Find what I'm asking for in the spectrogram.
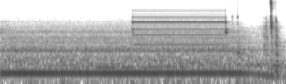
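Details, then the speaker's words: PC with no video signal, after swapping in another RAM stick in the same slot: the same warning beeps, heard as one long high steady beep over room hum, so the memory slot is judged faulty. "como pueden escuchar nos están mandando los mismos pitidos entonces eso quiere decir que nuestro slot tiene algún fallo y obviamente por eso no la reconoce"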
